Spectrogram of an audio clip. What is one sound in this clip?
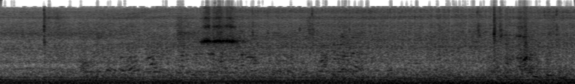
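Motorcycle engines idle and rumble loudly nearby.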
